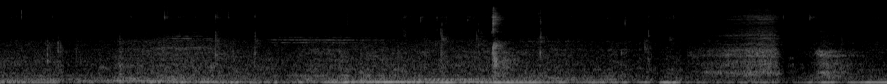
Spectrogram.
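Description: Wet chewing and mouth sounds of a person eating rice by hand, with fingers squishing and gathering rice on a tray and a few small clicks. A steady low hum runs underneath.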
